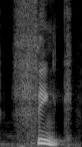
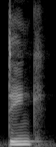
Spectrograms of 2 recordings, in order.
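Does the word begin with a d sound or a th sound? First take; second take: th sound; d sound. First: The word begins with a th sound. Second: The word begins with a d sound. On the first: The speaker calls it right. "It's thing, think" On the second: The speaker calls it wrong. "This sound is not a d sound"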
